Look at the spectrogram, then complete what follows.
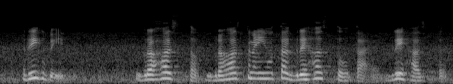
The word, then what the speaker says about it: ऋग्वेद: बच्चों ऋषि की मात्रा को हम री के साथ पढ़ते हैं, ई की मात्रा का के साथ उसका उच्चारण किया जाता है। जैसे ऋग्वेद, ऋग्वेद नहीं होता ऋग्वेद, गृहस्थ, गृहस्थ नहीं होता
